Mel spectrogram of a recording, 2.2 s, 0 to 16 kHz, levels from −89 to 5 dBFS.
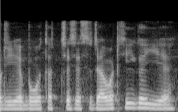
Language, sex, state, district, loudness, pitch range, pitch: Hindi, male, Uttar Pradesh, Shamli, -16 LUFS, 120-130 Hz, 125 Hz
